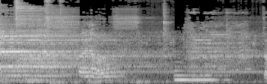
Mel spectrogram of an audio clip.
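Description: Amplified band music stopping: the last chord rings out and fades over the first second and a half. About three seconds in, a single low note is plucked and held briefly.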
